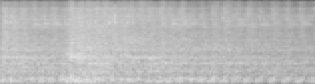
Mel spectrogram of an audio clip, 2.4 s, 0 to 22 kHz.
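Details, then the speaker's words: Royal Enfield Bullet/Classic 500 EFI single after new rocker arms and pushrod tubes: steady, even tickover with no hunting; the clunking noise is gone after the fix. "straight back to the same tick over not up and down"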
